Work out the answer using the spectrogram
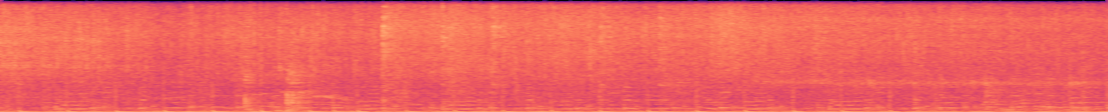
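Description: Fried potato wedges, onion and tomato sizzling in oil in a metal kadai while a metal spatula stirs them, scraping and clicking against the pan now and then. A steady low hum runs underneath.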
